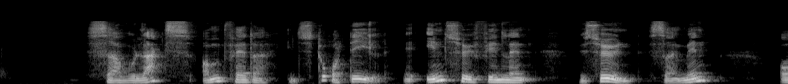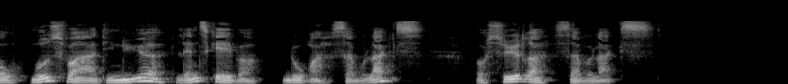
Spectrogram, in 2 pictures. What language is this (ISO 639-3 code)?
dan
